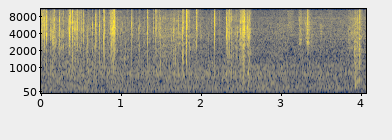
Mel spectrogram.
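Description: Crinkly plastic snack bags being handled off a store shelf, a run of short rustles and crackles over a steady low hum.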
